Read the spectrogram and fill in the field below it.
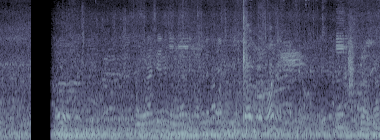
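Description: Men talk and murmur nearby in a busy crowd.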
